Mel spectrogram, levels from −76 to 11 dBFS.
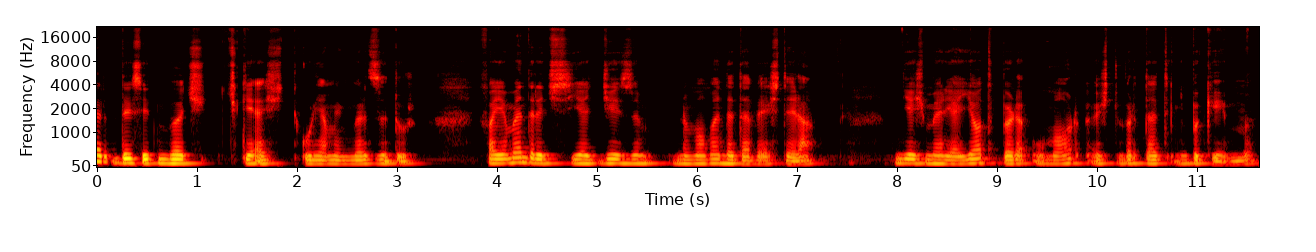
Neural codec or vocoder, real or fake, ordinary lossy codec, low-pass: none; real; none; none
